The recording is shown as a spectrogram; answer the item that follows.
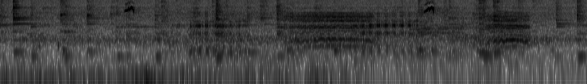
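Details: Sheep from a herd grazing in the Făgăraș Mountains, Romania: a wavering, quavering bleat in the middle, with soft bell clinks and brief high bird chirps around it.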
